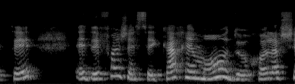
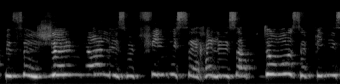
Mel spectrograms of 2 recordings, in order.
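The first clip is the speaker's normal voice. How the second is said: much higher, excited quoted gushing; gushing friend; 10 semitones higher, 3 dB louder than usual. Retold or imitated. Friend raving about fascia, high and excited. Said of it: "elle était complètement".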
